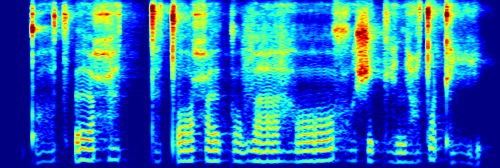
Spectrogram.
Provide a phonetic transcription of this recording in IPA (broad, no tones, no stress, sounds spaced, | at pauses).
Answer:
kʼ ɔ̤ t͡sʼ əː ħ ə̤ tː ə̤ tʼ ɔ ħ əː k ɔ v aː ɦ ɔː x ɔ̤ ʃ e k e̤ l e̤ tˤ ə kʼ i̤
